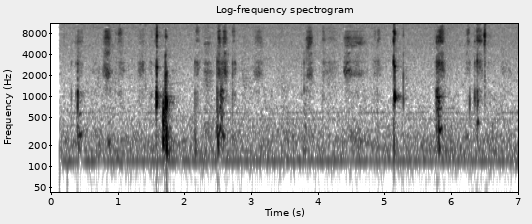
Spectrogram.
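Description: Brief sharp catches recurring irregularly over quiet room noise, about three in seven seconds; hiccups.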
